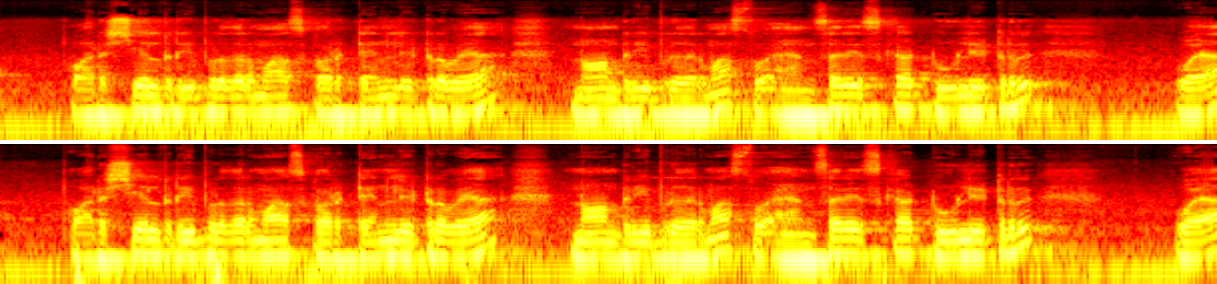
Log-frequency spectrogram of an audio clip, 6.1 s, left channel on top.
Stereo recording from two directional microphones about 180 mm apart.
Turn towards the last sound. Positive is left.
turn(degrees=-20)  # may be behind; listen again after turning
